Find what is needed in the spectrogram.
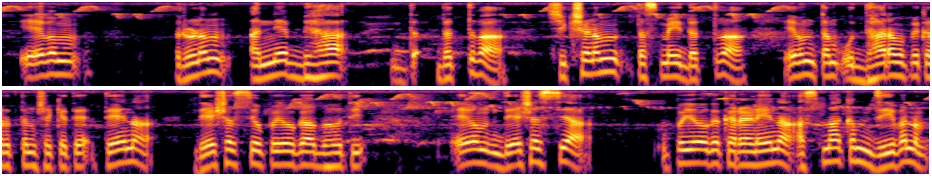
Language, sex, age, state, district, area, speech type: Sanskrit, male, 18-30, Karnataka, Chikkamagaluru, rural, spontaneous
